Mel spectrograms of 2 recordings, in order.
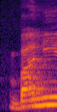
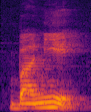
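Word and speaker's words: بانیِ: कश्मीर कश्मीर की घाटी बानी इस्लाम बानी माने संस्थापक फाउंडर तो य के नीचे जेर है तो अब यह हो गया बानि बानी नहीं बानि इस्लाम यानी ये जो ए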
